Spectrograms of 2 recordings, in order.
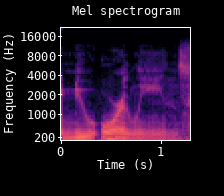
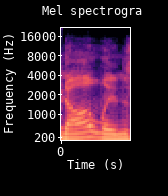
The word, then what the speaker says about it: New Orleans: with a boy so i hate it when people say new orleans why god damn it orleans yeah new orleans that's not how it's said how do you say it netherlands that's how uh my grandmother was in nollins and she saw paul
